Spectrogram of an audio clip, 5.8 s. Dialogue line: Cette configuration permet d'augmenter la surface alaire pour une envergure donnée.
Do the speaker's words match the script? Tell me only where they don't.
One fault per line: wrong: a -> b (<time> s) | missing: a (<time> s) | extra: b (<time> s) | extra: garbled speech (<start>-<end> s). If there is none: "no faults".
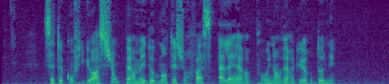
missing: la (2.6 s)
